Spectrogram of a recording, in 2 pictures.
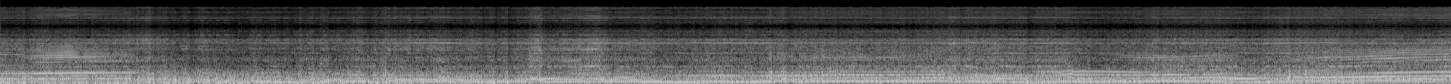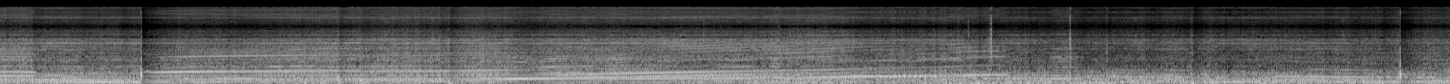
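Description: Suzuki SV650S V-twin engine heard onboard at track speed, climbing in pitch under acceleration, dropping sharply at a gear change and falling away as it slows for corners, over steady wind rush.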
